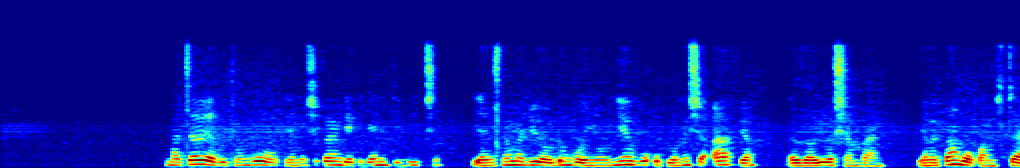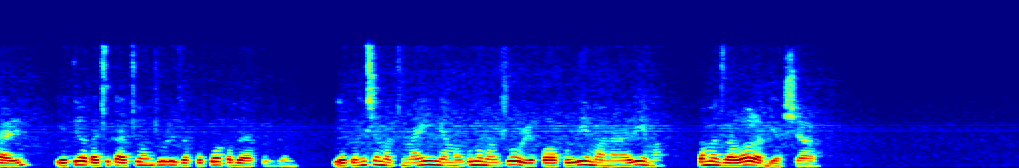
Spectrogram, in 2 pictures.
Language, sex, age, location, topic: Swahili, female, 25-35, Dar es Salaam, agriculture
